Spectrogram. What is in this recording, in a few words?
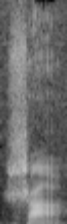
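"sha", Mandarin Chinese pinyin, fourth tone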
